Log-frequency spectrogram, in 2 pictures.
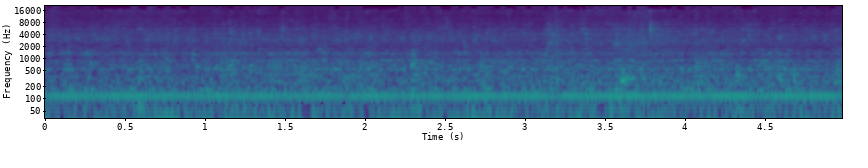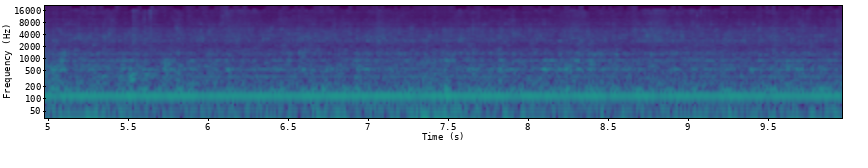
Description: Machine will do its pump cycle and "start" the wash cycle (wash mode indicator solid) but machine never fills or progresses.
